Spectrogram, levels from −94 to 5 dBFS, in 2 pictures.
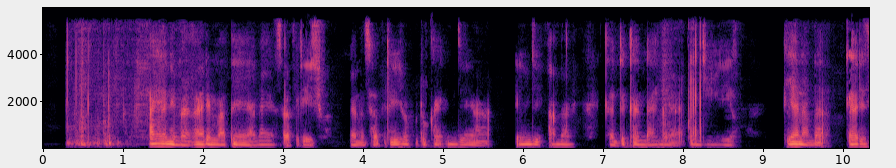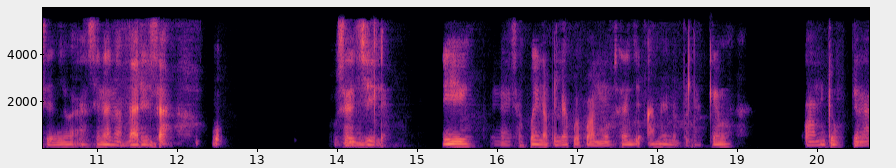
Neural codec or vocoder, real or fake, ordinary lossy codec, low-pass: codec, 44.1 kHz, 2.6 kbps, SNAC; fake; AAC, 32 kbps; 5.4 kHz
